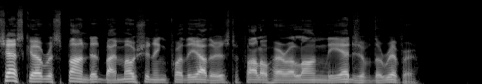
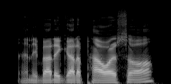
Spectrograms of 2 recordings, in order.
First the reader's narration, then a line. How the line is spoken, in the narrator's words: he said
